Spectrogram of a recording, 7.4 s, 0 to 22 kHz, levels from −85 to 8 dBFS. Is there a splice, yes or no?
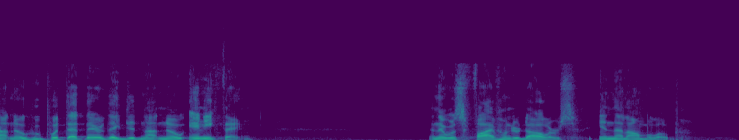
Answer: no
